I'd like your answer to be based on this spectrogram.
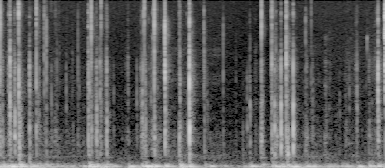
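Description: Long painted nails and fingertips rapidly tap on a pastel plastic, typewriter-style computer keyboard with round retro keycaps and hollow keys. The result is a fast, uneven stream of short, bright clicks that come in bursts, heard over a steady low hum.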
